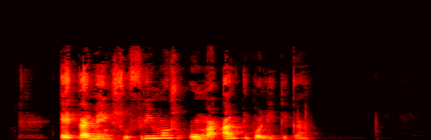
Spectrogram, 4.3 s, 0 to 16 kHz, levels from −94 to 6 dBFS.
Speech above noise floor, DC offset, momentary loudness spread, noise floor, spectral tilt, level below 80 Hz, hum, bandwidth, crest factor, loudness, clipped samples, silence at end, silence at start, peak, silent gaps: 55 dB; under 0.1%; 18 LU; -84 dBFS; -3.5 dB/octave; -86 dBFS; none; 11 kHz; 22 dB; -29 LUFS; under 0.1%; 1.25 s; 0.6 s; -8 dBFS; none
